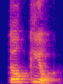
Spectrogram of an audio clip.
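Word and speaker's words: 東京: Alright, सो कुछ नहीं है, जस्ट इस वॉवल आएगी तो उसके बाद हमारी साउंड हल्की सी लॉन्ग हो जाएगी, हल्की सी स्ट्रेच होगी, Ohio, गाक्को, अरिगातो, टोक्यो, like this one.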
